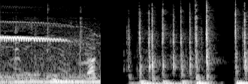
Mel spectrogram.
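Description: A whistle blast of about a second, a steady high tone that sags slightly in pitch, the referee's whistle over field noise, cut off abruptly. Then comes a keyboard-typing sound effect, a fast run of clicks with a short break, as on-screen text is typed out.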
